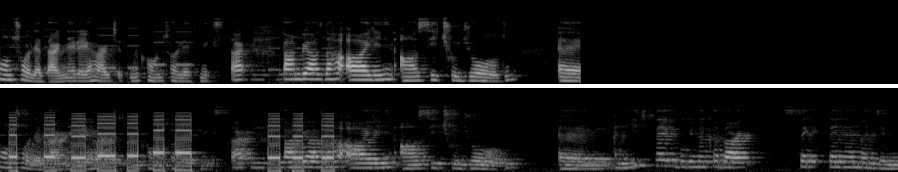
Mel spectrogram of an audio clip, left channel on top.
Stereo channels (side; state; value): left; drops out; at 5.9 s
